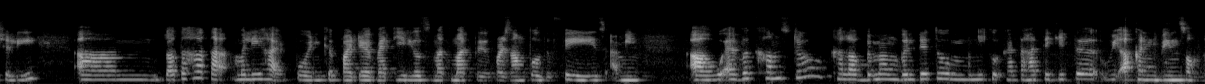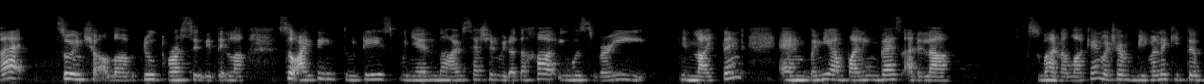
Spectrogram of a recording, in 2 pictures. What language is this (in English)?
Malay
